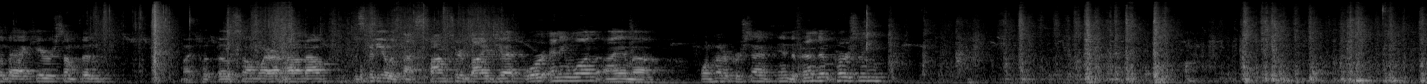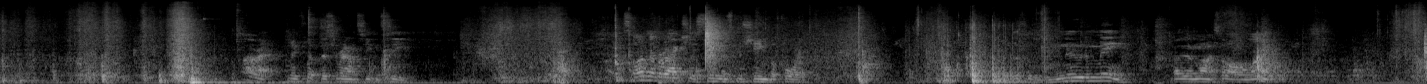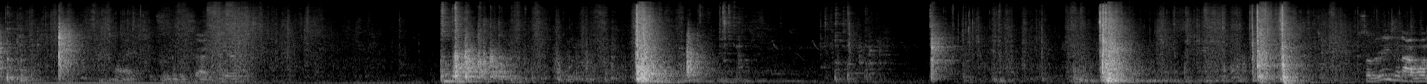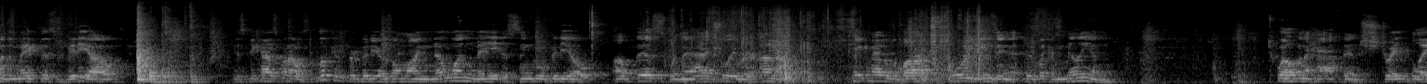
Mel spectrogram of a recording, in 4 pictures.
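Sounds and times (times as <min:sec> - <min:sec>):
styrofoam and cardboard rustling: 0:00.0 - 0:06.4, 0:08.5 - 0:46.8, 0:49.2 - 0:53.8
box scraping knocks: 0:19.3 - 0:24.8.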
